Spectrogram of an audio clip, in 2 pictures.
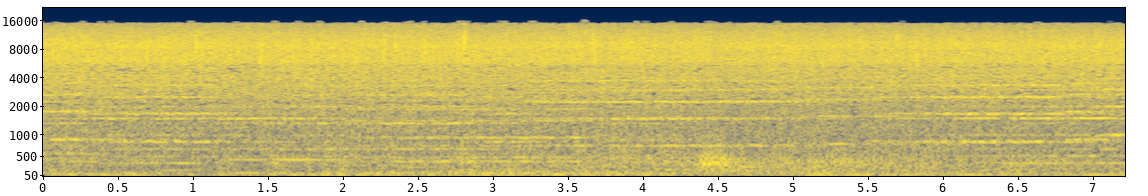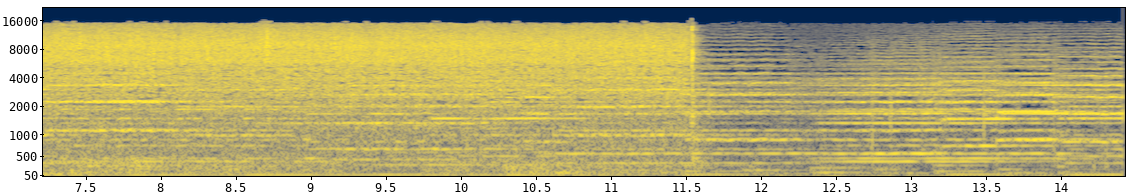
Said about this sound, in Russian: Начинается сильный дождь.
